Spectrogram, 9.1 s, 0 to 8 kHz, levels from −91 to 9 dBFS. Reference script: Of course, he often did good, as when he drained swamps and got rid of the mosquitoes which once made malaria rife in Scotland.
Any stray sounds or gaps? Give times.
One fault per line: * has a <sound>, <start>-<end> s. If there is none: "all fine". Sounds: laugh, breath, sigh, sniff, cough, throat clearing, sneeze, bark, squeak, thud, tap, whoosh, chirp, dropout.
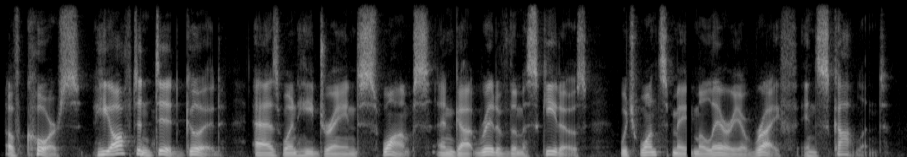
* has a dropout, 6.9-6.9 s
